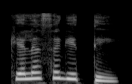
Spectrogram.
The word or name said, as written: ಕೆಲಸಗಿತ್ತಿ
